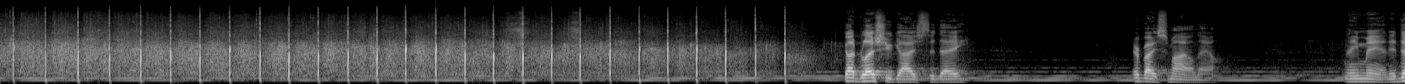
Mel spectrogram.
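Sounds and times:
audience clapping in unison with a steady brisk beat: 0.0s - 8.9s
speech: 8.5s - 9.8s, 11.4s - 12.3s, 13.4s - 14.0s.

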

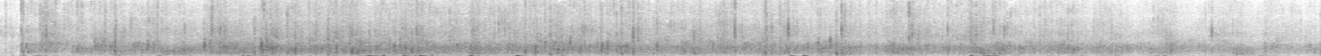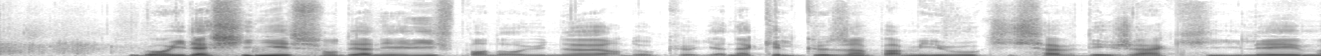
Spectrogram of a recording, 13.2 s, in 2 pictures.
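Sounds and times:
audience applause welcoming a guest: 0.0s - 7.3s
speech: 7.4s - 13.1s.

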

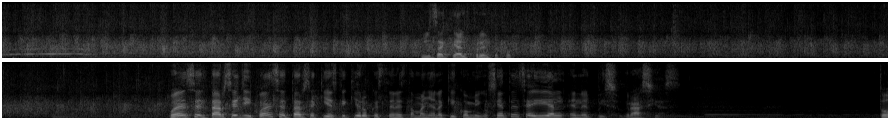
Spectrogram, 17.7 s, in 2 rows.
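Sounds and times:
audience applause: 0.0s - 13.6s
speech: 4.2s - 5.2s, 10.5s - 15.7s.

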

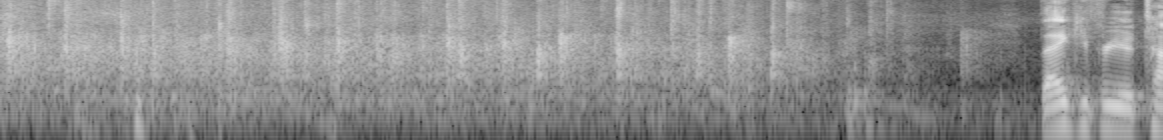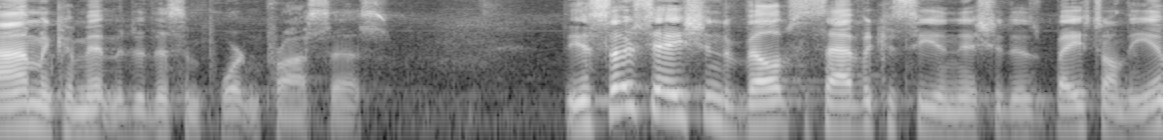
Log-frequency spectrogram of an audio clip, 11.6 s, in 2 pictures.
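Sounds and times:
round of applause: 0.0s - 5.1s
speech: 5.2s - 7.9s, 8.6s - 11.6s.

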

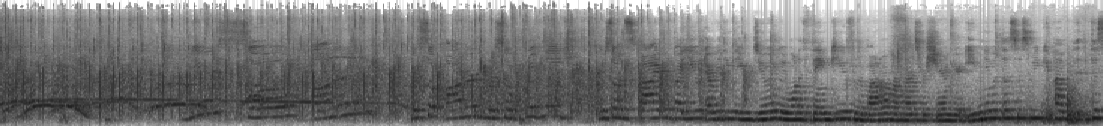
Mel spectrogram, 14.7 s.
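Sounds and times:
audience applause: 0.0s - 10.0s
speech: 10.8s - 14.6s.

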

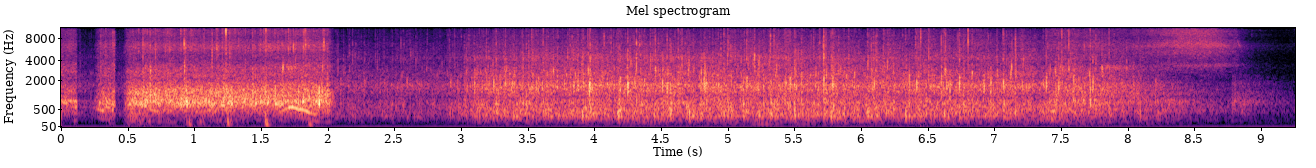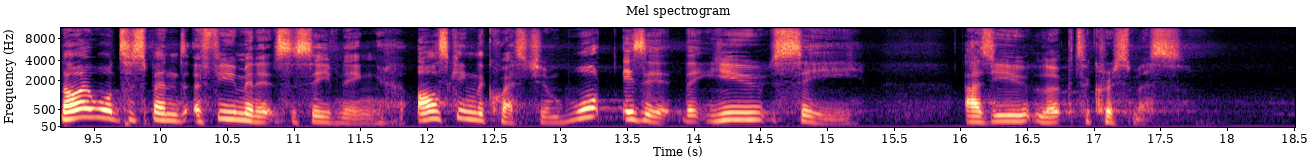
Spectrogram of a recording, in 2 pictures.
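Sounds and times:
audience applause: 0.0s - 8.5s
speech: 9.3s - 15.3s, 16.0s - 17.7s.

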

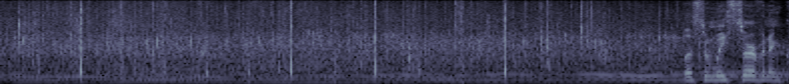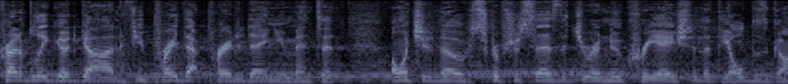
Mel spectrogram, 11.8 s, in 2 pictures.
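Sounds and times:
audience applause: 0.0s - 5.2s
speech: 5.1s - 11.8s.

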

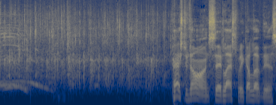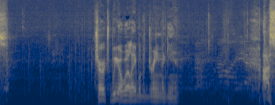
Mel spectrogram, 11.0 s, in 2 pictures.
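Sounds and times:
audience clapping: 0.0s - 4.6s
speech: 3.4s - 5.8s, 7.4s - 9.2s, 10.8s - 11.0s.

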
